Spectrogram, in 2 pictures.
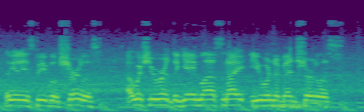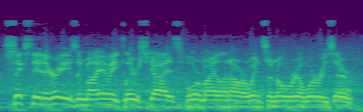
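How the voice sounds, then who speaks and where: A man's voice: a little high, steady tone, moderate pace, over music, rough recording. A middle-aged man doing live sports game commentary like a radio sportscaster, chatting with viewers and repeating phrases for emphasis. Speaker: game streamer and play-by-play announcer.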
